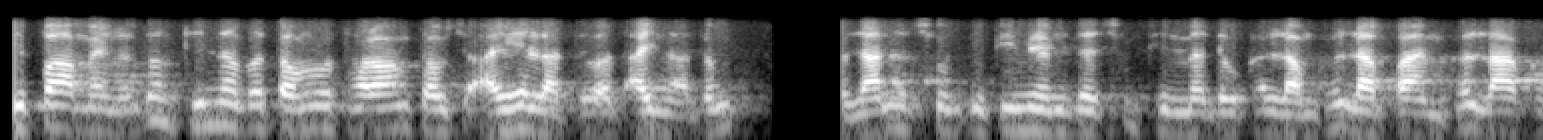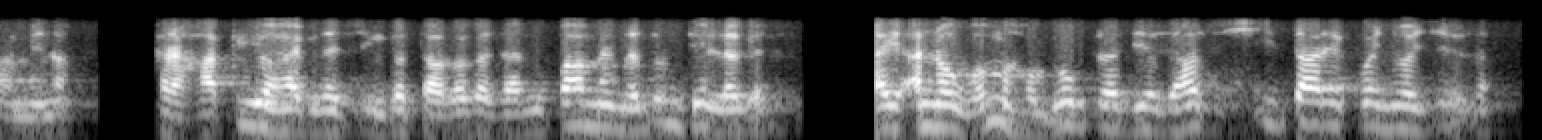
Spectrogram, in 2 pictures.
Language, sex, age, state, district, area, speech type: Manipuri, male, 60+, Manipur, Thoubal, rural, conversation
